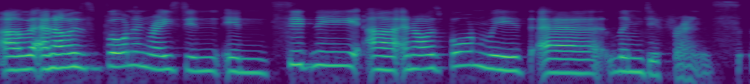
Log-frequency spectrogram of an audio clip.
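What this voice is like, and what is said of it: Australian accent. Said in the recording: “I uh, am Australian, you can probably tell by the accent.”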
